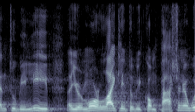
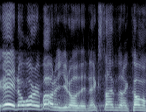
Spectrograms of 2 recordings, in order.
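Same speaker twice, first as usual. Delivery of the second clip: breezy lifeline joke; 7 semitones higher, 7 dB louder, faster than usual. Acted. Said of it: "throw here a, a lifeline".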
